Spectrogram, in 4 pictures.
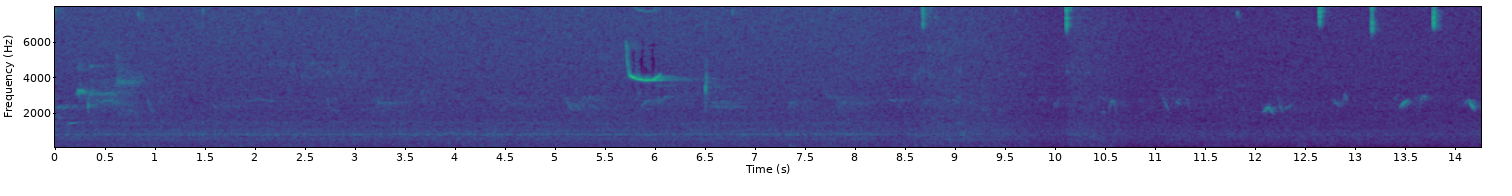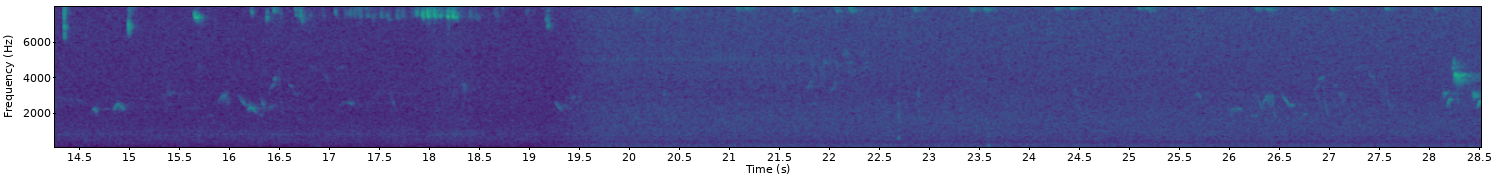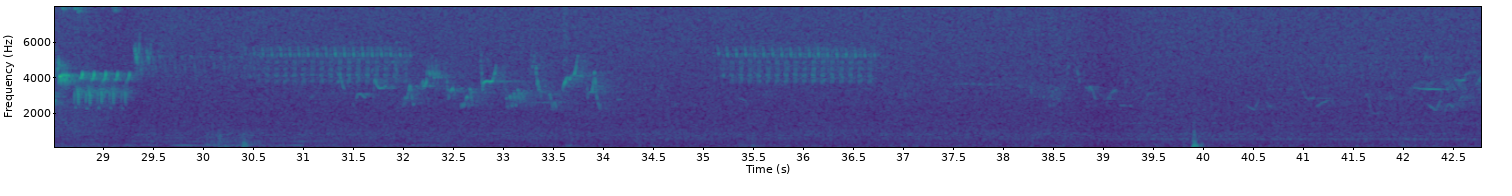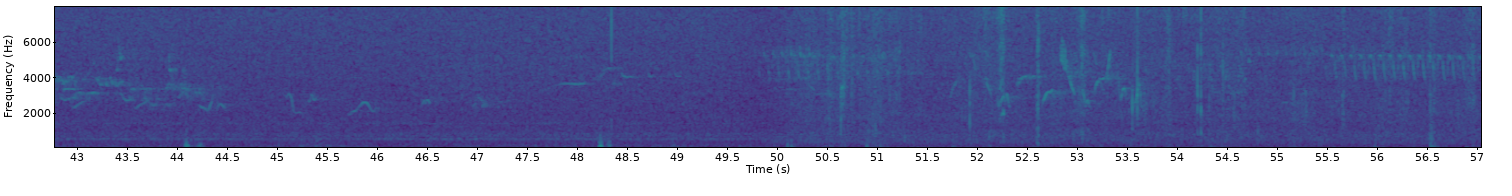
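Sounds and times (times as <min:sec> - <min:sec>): small birds chirping and trilling: 0:00.0 - 0:09.1, 0:19.2 - 0:57.0
steady background hiss: 0:00.0 - 0:57.0
low thump: 0:39.9 - 0:40.1.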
